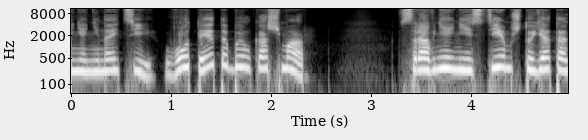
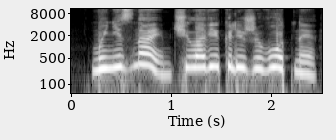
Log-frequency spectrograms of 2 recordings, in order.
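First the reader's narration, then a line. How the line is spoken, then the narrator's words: Excited exclamation. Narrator (Russian): возбужденно воскликнула Рэйчел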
